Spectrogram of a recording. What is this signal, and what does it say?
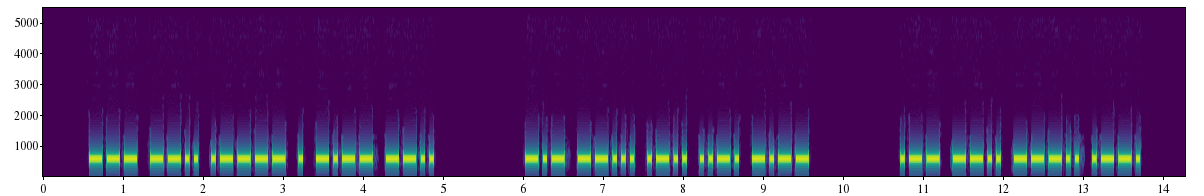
Morse code, heard as a keyed tone, about 22 wpm, 600 Hz. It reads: OZ1EYZ K7LFY WZ8P
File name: Callsigns-22wpm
